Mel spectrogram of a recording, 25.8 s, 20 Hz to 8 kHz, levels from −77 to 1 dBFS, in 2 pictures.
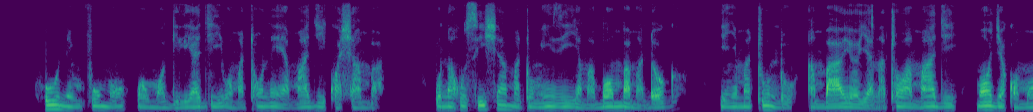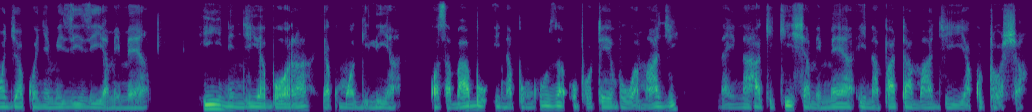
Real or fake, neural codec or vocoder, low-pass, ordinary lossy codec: real; none; 7.2 kHz; Opus, 32 kbps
